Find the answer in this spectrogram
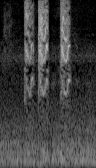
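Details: Female double-collared seedeater call, played to make the male sing: three short, high, buzzy chips in quick succession, the last after a brief pause.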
